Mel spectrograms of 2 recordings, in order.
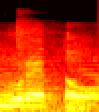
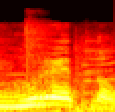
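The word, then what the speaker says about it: グレート: Ini Gureto, dibacanya Gureto. Dari bahasa Inggris great, hebat. Hebat, gitu. Great. Oh, great. Dibacanya okay. Gureto.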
